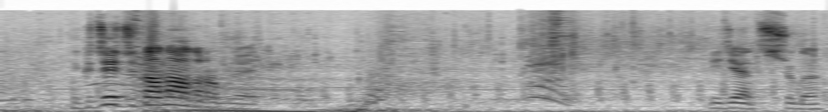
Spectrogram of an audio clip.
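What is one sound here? A heavy blow thuds into flesh with a wet splatter.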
